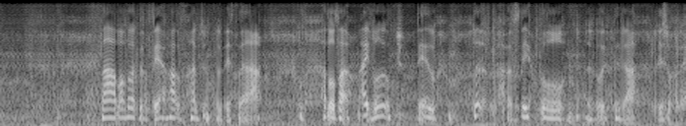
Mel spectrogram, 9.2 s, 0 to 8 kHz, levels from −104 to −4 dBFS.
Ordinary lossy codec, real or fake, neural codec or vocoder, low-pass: none; fake; autoencoder, 22.05 kHz, a latent of 192 numbers a frame, VITS, trained on many speakers; 7.2 kHz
